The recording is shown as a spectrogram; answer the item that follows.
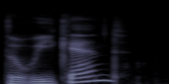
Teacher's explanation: You were literally just repeating the topic but with a slight question tone at the end. The pitch of your voice goes up just a tiny bit.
